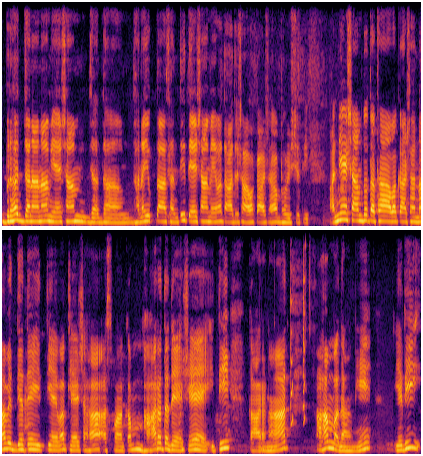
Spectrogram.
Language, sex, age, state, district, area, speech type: Sanskrit, male, 18-30, Kerala, Palakkad, urban, spontaneous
